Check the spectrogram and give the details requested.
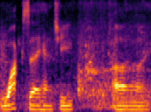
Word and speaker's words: Waxahachie: I say that correctly it's spelled Waxahachie but it's Waxahachie in April I believe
